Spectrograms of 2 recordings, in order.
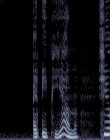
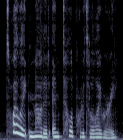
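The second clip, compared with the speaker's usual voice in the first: ordinary delivery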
